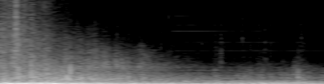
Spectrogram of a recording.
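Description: A single deep, booming blast from the Confringo fire spell in Hogwarts Legacy erupts loudly at the start, then rumbles and decays over two seconds.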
